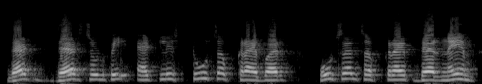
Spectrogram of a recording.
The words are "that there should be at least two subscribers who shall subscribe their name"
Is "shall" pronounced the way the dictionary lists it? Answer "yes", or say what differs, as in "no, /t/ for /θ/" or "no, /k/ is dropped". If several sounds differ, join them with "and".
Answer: no, /s/ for /ʃ/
